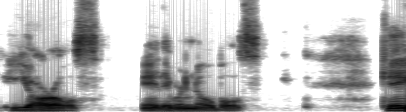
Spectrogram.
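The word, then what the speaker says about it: jarls: of the leader it also included yarls it's pronounced yarls okay they were nobles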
